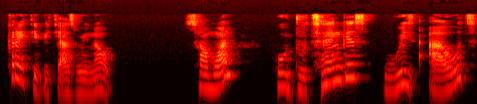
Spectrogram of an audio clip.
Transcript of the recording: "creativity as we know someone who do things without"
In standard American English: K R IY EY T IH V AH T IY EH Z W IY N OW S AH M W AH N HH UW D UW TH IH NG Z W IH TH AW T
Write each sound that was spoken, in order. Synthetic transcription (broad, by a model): K R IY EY T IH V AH T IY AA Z W IY N OW S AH M W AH N HH UW D UW T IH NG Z W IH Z AW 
